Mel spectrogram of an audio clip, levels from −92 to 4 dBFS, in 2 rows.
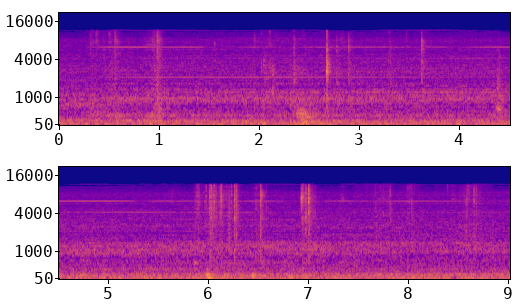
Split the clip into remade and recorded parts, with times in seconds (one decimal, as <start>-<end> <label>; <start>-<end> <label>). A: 0.0-9.0 recorded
